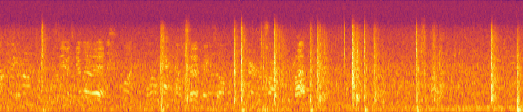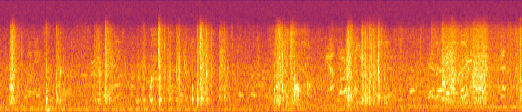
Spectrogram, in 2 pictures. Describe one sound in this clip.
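Axes and tools thud and knock against a roof, repeatedly.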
